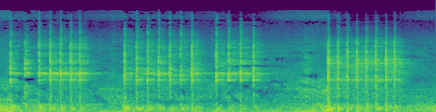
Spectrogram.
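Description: Pneumatic impact wrench hammering on a fastener of a Toyota Land Cruiser's front lower control arm, in four bursts of a second or so each with short pauses between, a ringing metallic tone running through the rapid blows.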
